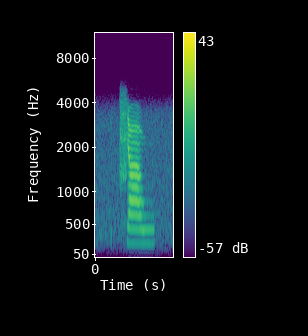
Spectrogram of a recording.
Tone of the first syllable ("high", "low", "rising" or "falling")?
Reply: low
